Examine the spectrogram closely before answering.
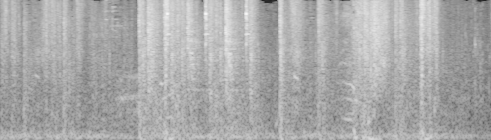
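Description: Rapid gunfire rattles in close bursts.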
